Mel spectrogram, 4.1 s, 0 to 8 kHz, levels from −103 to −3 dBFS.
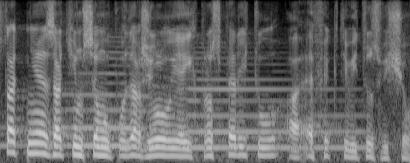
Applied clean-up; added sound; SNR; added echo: none; Brass instrument; 12 dB; none.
